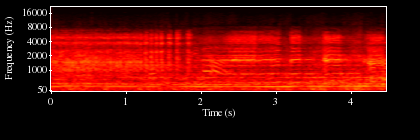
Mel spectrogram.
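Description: Carnival parade music accompanying a dancing troupe, with a sustained low note, mixed with voices from the crowd. A quick run of clicks comes about one and a half seconds in.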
